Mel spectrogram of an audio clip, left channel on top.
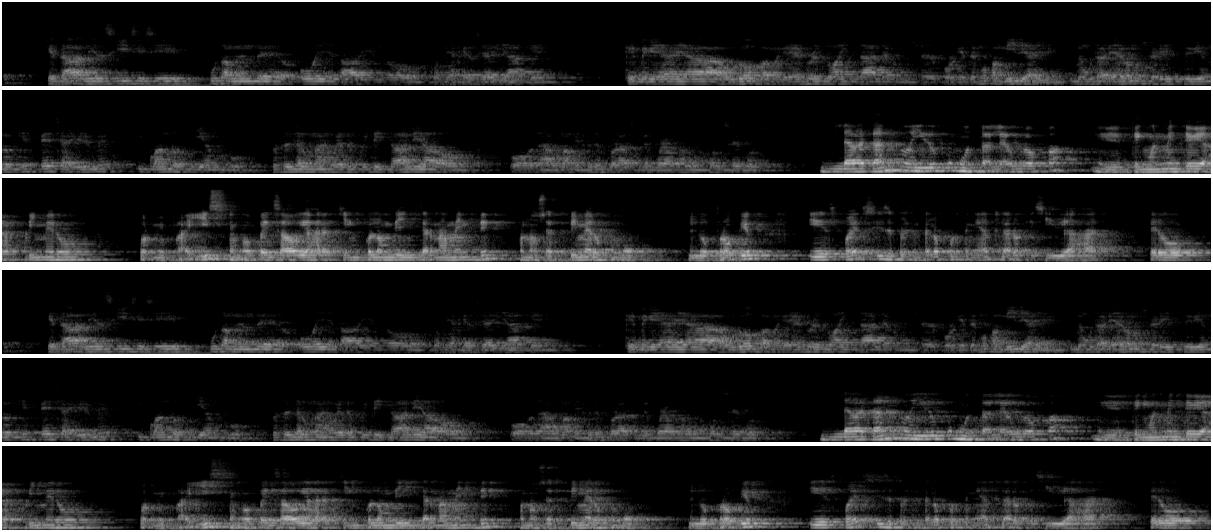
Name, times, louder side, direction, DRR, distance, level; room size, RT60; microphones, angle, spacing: voice 1, 0.4-5.5 6.2-14.5 14.8-16.8 17.2-19.7, left 1 dB, 10° left, -1 dB, 2.1 m, -39 dB
voice 2, 20.3-22.7 23.0-25.0 25.6-29.1 29.4-30.5 31.0-31.7 32.2-35.2 35.7-36.0, left 2 dB, 65° left, 3 dB, 1.8 m, -28 dB
21.0 x 18.0 x 3.2 m, 0.97 s
head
